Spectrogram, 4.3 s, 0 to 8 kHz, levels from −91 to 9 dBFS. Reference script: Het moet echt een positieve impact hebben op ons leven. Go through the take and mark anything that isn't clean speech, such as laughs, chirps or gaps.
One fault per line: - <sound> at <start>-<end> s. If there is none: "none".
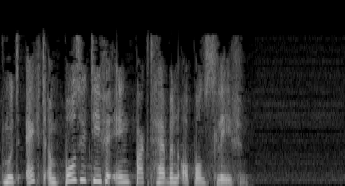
none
